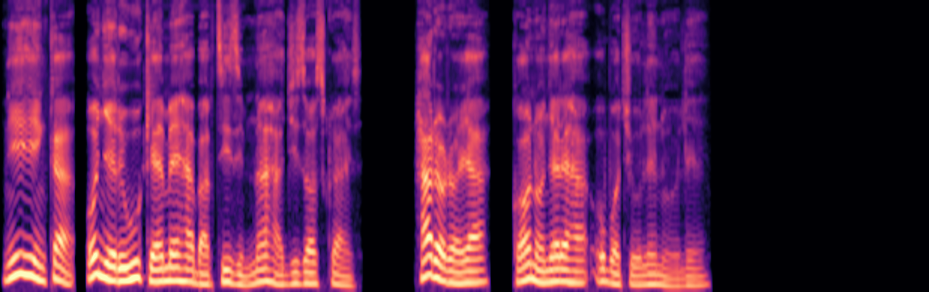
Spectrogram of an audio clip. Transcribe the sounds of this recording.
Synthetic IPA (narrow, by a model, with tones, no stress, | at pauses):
ni˦ɦi˦ŋ̩˨ka˦˨o˦ɲe˨ɾi˨wu˦ke˨e˦me˦ɦa˦ba˨p̚ti˦zi˨m̩˨na˦ɦa˨d͡ʒi˦z̬ɔ˦skɾa˦ɪ˨st | ha˦ɾɔ˨ɾɔ˨ja˦ | kɔ˦nɔ˨ɲe˦ɾe˦ɦa˦ʔʊ˦bɔ˨t͡ʃo˨le˦no̰˨le˦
